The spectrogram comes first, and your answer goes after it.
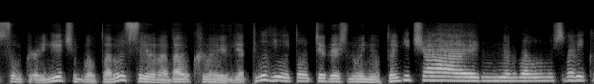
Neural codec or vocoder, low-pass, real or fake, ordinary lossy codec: codec, 16 kHz, 0.5 kbps, FreqCodec, smaller model; 7.2 kHz; fake; MP3, 64 kbps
